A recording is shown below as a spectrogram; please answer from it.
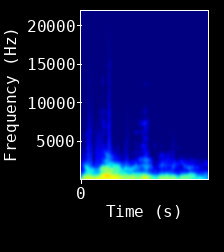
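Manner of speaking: ordinary delivery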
